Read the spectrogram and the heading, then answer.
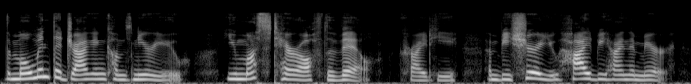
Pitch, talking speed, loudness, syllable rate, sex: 230 Hz, 200 wpm, -18 LUFS, 4.8 syllables/s, female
